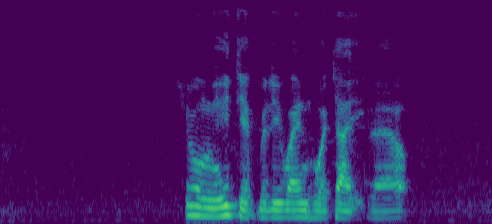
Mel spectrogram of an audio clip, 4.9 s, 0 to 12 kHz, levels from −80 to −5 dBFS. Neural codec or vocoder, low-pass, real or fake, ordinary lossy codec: codec, 44.1 kHz, 7.8 kbps, Pupu-Codec; 10.8 kHz; fake; none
